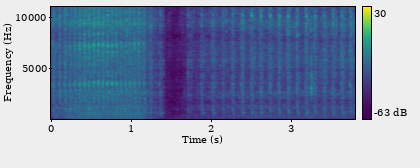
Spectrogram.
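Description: A sewing machine sews tote bag seams at a half-inch allowance, close and loud. It runs fast for about a second, pauses briefly, then carries on at a slower, steady pace.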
